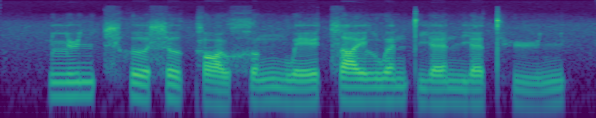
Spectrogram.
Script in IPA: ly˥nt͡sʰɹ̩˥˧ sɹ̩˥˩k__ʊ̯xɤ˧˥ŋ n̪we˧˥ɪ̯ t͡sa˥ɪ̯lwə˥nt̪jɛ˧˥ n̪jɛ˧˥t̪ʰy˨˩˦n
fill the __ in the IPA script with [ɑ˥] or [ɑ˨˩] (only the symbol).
ɑ˨˩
